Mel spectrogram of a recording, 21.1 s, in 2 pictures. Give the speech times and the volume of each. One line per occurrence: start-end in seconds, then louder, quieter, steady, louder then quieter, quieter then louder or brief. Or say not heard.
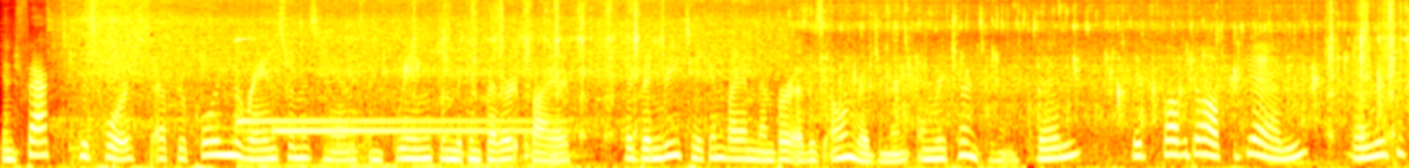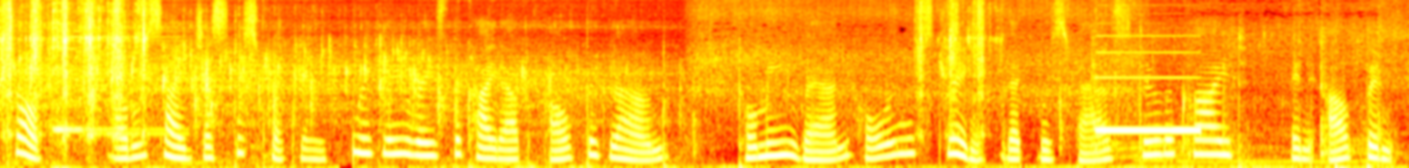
0.0-21.1 steady.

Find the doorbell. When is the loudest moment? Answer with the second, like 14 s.
19 s.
